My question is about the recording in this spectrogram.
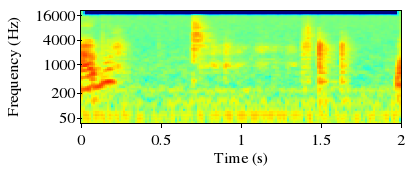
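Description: A few light clicks and clinks of drawing tools being picked up and handled, two of them close together near the end.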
